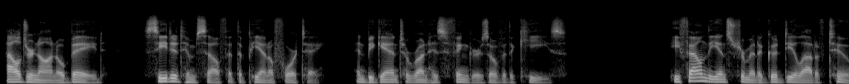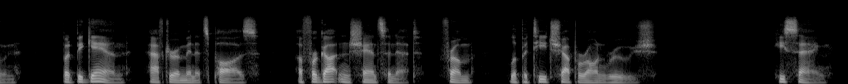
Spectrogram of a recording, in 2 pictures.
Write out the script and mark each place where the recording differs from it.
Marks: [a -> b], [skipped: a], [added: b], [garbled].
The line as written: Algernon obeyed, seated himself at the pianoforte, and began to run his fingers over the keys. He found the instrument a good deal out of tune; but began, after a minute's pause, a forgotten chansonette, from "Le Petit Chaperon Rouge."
Algernon obeyed, seated himself at the pianoforte, and began to run his fingers over the keys. He found the instrument a good deal out of tune; but began, after a minute's pause, a forgotten chansonette, from "Le Petit Chaperon Rouge." [added: He sang]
